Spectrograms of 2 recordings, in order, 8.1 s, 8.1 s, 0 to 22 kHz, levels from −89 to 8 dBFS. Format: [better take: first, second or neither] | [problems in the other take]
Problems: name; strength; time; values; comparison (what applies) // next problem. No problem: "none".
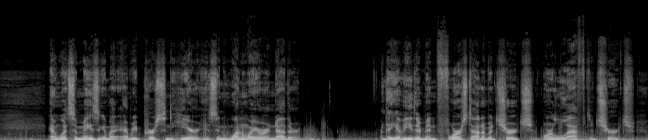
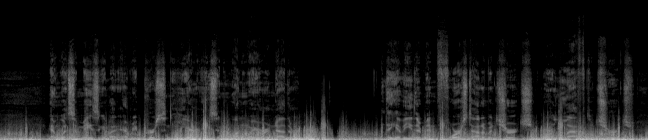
first | wind noise on the microphone; heavy; 5 dB above the speech; occasional gusts in the first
